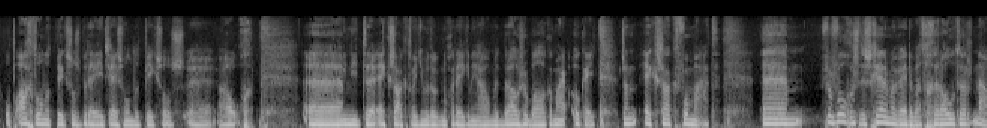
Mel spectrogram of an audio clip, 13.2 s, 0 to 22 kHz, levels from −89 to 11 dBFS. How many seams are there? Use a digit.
6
